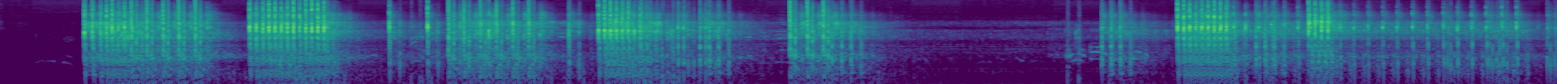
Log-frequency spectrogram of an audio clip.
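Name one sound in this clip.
Rifles fire in rapid bursts close by, echoing loudly outdoors.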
